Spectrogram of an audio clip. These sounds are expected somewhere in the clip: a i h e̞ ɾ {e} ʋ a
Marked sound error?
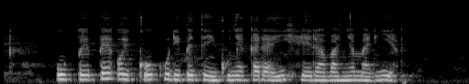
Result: yes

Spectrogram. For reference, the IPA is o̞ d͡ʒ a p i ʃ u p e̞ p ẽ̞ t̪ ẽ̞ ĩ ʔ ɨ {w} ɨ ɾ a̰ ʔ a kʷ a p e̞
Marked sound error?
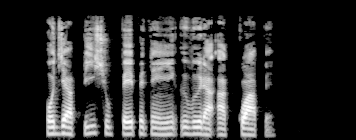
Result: yes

